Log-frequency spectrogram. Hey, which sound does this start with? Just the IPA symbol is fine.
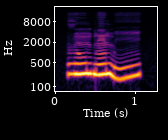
ð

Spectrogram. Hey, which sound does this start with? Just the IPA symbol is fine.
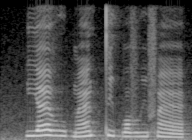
j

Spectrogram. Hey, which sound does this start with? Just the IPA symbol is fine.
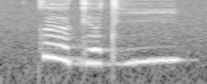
k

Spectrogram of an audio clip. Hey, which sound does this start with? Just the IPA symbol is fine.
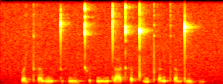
p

